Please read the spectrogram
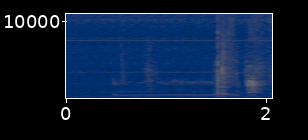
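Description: Red toy rotary telephone playing a steady electronic tone from about half a second in, broken by a sharp click about a second and a half in. Its recorded voice message starts near the end.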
